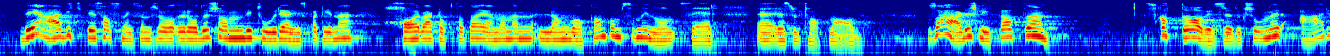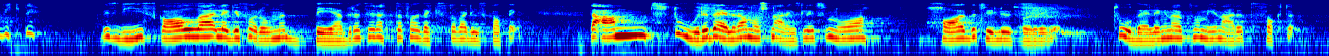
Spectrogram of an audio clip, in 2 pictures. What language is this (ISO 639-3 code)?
nob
